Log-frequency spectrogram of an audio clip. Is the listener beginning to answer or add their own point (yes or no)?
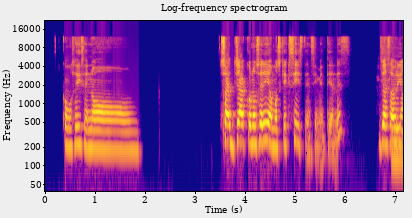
no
